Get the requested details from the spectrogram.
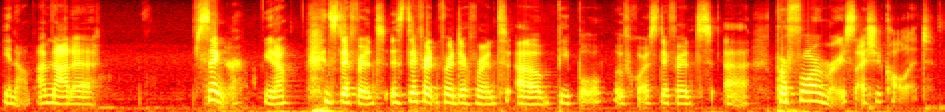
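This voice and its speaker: A woman's voice: mid-range voice, normal speed, fairly bright tone. A woman who is a native Swedish speaker, giving chatty, explanatory commentary in a casual reaction video.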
